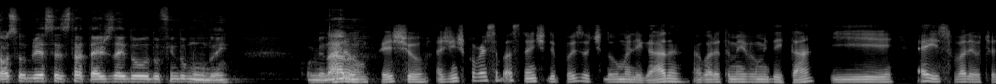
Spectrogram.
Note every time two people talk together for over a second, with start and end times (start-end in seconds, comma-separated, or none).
none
